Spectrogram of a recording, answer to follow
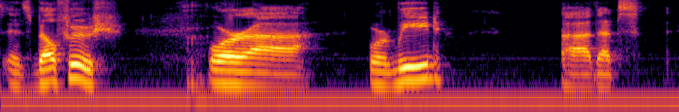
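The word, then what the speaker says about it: Belle Fourche: There's a great town called Belfouche, and it is not written that way, but it's Belfouche, or lead.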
